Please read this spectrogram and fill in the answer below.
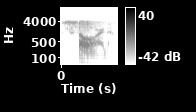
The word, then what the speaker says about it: sword: I'm sorry, the W is silent, sword.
